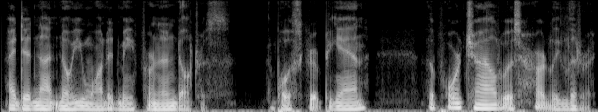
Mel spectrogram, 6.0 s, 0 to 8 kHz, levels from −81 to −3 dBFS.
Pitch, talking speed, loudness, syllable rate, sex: 90 Hz, 190 wpm, -18 LUFS, 5.9 syllables/s, male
